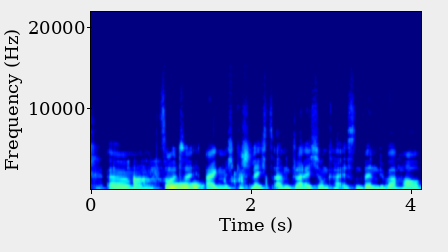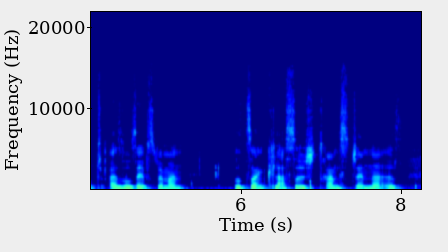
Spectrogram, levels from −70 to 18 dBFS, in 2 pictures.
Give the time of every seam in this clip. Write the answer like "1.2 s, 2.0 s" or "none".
none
